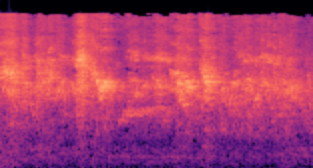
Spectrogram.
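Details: Mating budgerigars inside a cage: harsh, buzzy squawks and downslurred scratchy calls, roughly one each second, over continuous chatter.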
